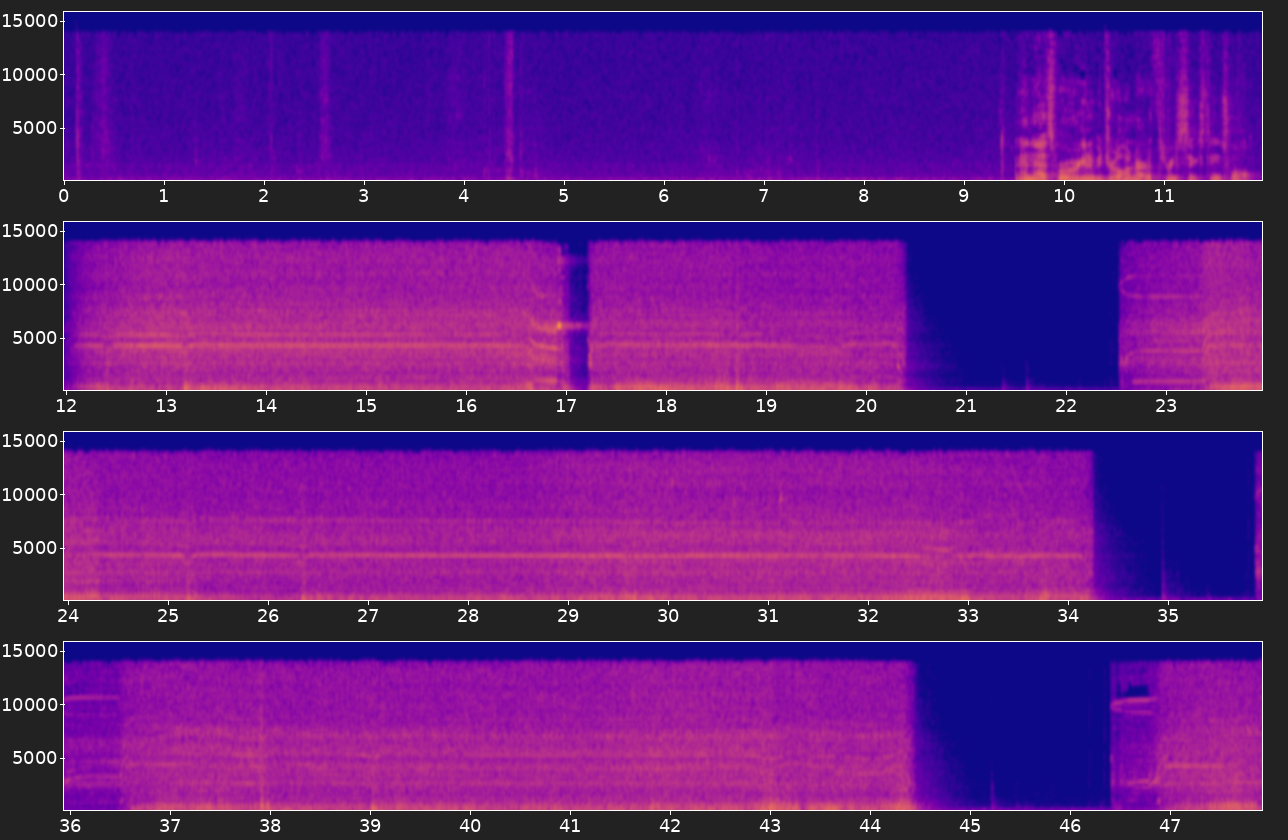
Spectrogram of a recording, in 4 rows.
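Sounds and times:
cordless drill whine: 12.0 - 20.5, 22.6 - 34.3, 35.9 - 44.5, 46.4 - 47.9.

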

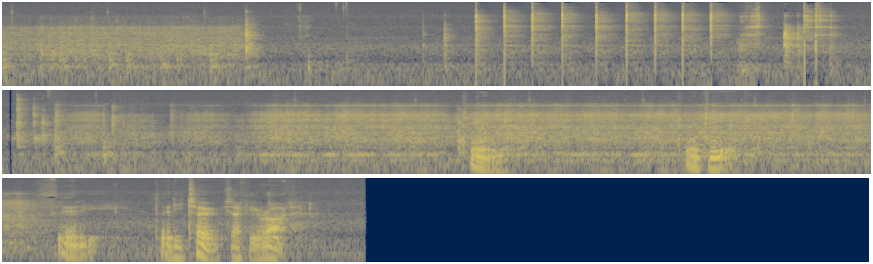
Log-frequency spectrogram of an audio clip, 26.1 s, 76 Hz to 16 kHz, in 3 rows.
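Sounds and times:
machine hum: 0.0 - 2.7, 8.8 - 21.0
hammer tapping steel: 4.8 - 7.4.

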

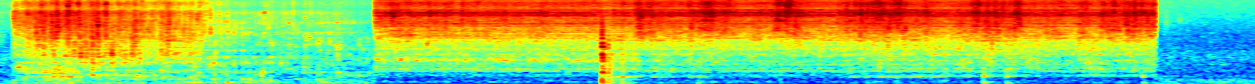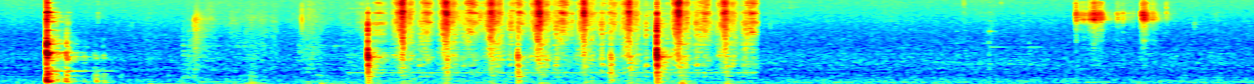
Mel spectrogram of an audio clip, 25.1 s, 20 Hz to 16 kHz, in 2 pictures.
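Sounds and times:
cooking hiss: 3.7 - 11.6.

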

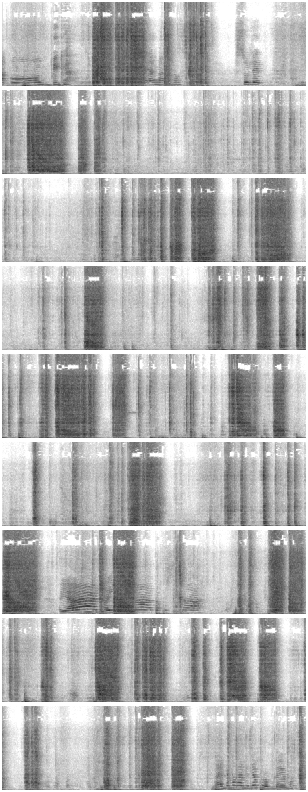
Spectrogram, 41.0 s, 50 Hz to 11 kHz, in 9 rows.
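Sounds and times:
packing tape ripping off roll: 1.3 - 3.2, 4.4 - 9.7, 10.4 - 37.2, 37.8 - 41.0
tape rubbed onto cardboard box: 1.3 - 3.2, 4.2 - 6.5, 10.3 - 13.6, 14.2 - 15.6, 16.2 - 39.8.

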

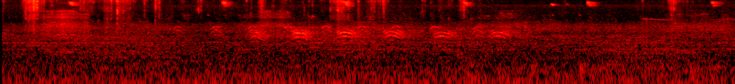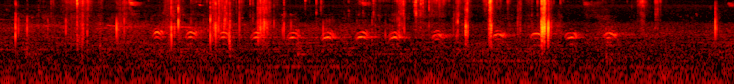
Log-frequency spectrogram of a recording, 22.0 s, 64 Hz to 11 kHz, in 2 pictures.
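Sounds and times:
bird calling: 2.6 - 7.8, 12.2 - 20.4.

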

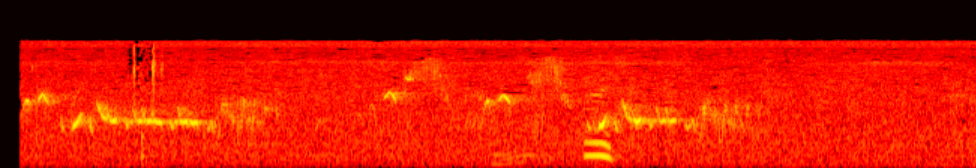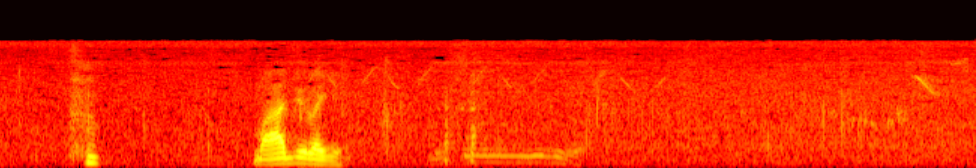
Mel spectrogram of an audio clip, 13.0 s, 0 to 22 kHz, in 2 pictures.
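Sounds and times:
bird singing whistled notes: 0.2 - 5.1.

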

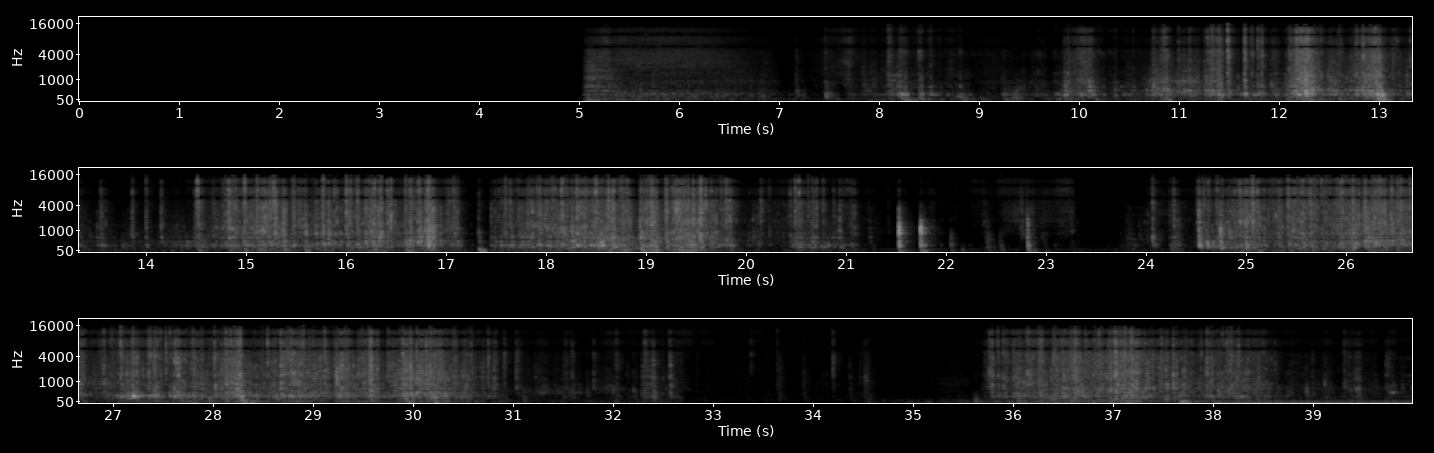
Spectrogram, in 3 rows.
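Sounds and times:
tissue paper crinkling: 9.3 - 21.3, 24.0 - 33.7, 35.7 - 39.9.

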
